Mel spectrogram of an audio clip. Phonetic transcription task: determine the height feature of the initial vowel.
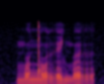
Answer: mid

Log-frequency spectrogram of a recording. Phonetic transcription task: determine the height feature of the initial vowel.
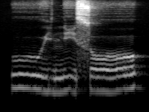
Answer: high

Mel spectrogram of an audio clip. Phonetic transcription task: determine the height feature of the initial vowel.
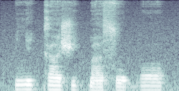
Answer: high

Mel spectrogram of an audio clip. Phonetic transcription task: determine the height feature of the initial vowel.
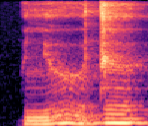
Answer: mid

